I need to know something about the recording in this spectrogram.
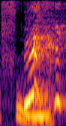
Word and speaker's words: Frome: Wrong, it's not Frome. Frome, it should be blitheringly obvious, is pronounced Froome.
